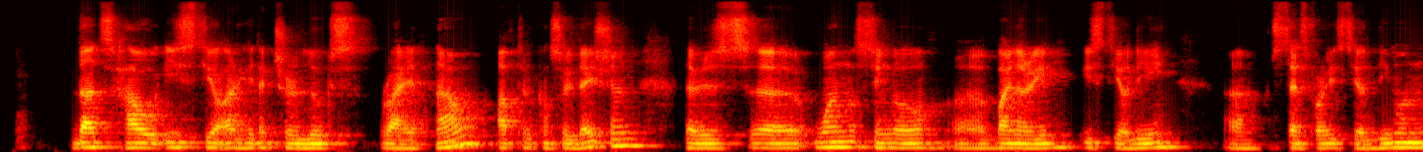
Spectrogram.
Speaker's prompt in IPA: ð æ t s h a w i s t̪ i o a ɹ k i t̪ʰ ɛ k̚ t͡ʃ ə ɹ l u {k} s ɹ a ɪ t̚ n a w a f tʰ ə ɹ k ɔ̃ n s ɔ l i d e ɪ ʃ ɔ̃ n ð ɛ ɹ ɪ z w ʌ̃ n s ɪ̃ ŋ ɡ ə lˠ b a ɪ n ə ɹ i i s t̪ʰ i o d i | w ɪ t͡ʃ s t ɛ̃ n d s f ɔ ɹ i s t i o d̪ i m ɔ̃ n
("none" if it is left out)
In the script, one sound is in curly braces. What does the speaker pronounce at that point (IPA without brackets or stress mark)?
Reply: k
